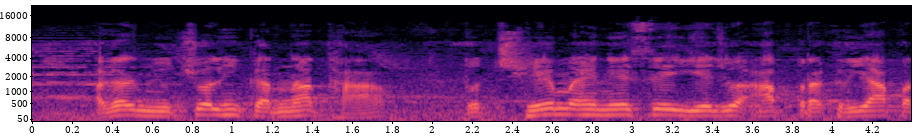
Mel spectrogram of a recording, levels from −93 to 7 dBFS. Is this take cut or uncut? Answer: uncut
